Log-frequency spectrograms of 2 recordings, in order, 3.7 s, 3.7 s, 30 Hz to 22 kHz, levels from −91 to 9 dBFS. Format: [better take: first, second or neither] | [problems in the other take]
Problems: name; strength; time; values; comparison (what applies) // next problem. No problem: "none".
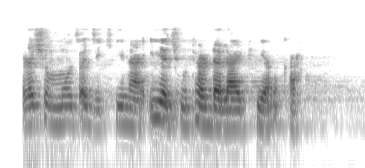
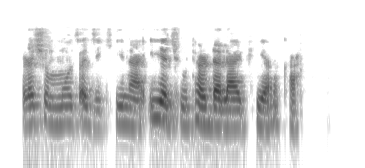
second | room echo; dies away in 0.8 s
